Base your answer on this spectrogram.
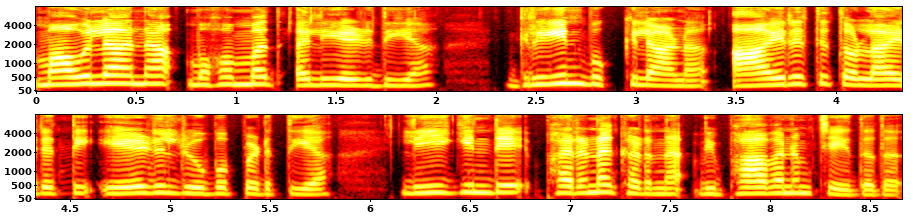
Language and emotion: Malayalam, neutral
